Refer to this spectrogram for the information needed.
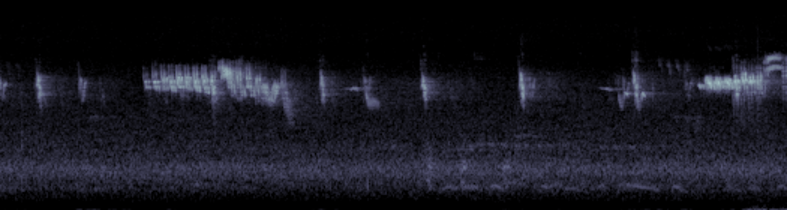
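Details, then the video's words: Morning birds singing on a nature trail at sunrise; a long descending warbled phrase, then spaced short sharp chips repeated every second or so, ending with another bright trilled phrase. "Nature trail with birds singing and the sun arising"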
